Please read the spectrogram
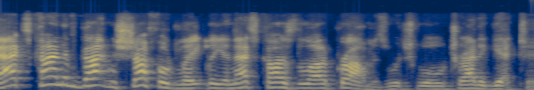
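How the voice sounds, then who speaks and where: A man's bright, sharp voice at a fairly quick pace, with lively intonation. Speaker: webinar presenter on dairy law. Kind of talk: lecture. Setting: webinar. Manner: halting.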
